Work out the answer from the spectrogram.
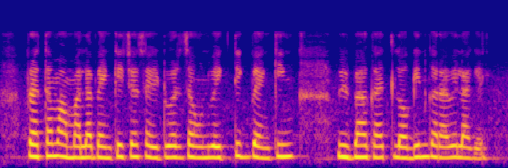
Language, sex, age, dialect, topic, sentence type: Marathi, female, 25-30, Varhadi, banking, statement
